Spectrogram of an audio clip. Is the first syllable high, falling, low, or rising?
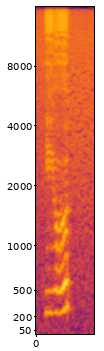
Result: rising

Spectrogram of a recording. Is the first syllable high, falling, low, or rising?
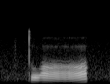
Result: low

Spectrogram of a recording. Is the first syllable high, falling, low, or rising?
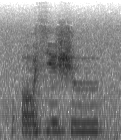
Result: high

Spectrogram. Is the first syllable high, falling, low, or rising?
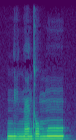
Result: low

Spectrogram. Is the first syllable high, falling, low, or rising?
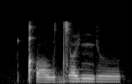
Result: low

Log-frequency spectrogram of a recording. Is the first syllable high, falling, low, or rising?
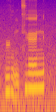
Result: low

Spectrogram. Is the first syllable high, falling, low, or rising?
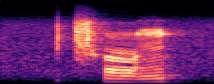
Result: low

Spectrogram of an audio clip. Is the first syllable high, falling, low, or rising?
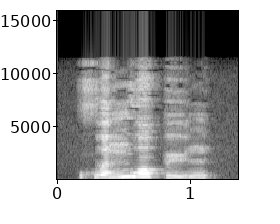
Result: rising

